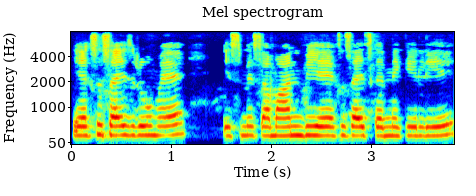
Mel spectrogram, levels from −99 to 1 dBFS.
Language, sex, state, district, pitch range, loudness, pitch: Hindi, female, Bihar, Kishanganj, 235-245 Hz, -15 LUFS, 240 Hz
